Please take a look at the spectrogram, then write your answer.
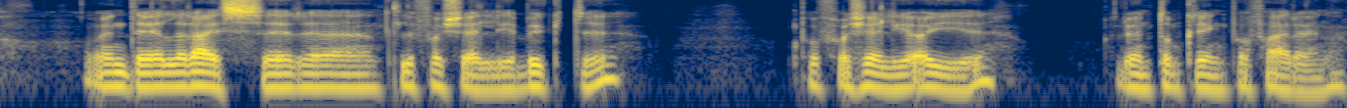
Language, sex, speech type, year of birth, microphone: Norwegian, male, spontaneous, 1972, Shure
